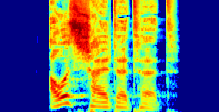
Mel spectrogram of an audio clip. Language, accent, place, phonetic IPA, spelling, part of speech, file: German, Germany, Berlin, [ˈaʊ̯sˌʃaltətət], ausschaltetet, verb, De-ausschaltetet.ogg
- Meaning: inflection of ausschalten: 1. second-person plural dependent preterite 2. second-person plural dependent subjunctive II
